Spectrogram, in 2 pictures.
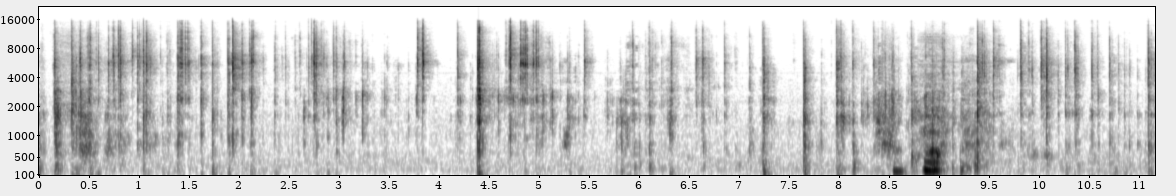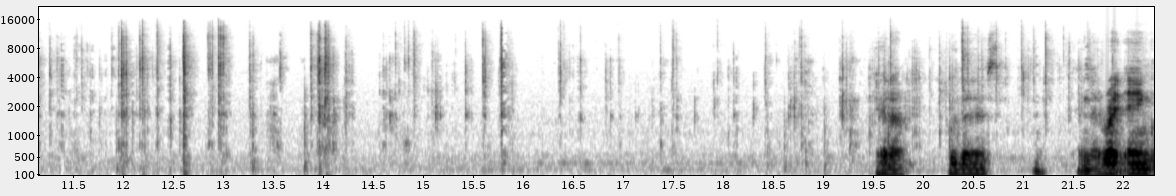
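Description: Plastic parts of a Sentinel VR-052T 1/12-scale transformable motorcycle figure clicking and rattling as they are handled and fitted into place, in many small, irregular clicks.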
